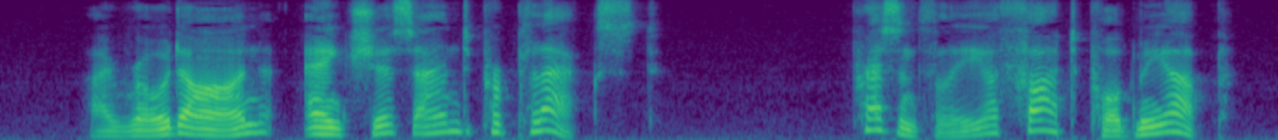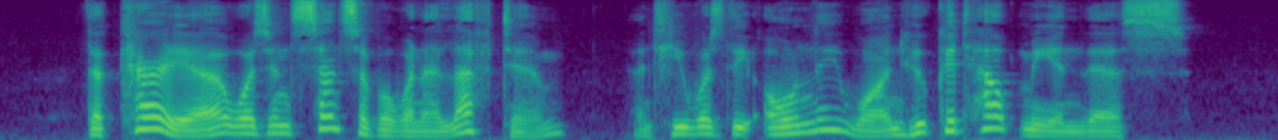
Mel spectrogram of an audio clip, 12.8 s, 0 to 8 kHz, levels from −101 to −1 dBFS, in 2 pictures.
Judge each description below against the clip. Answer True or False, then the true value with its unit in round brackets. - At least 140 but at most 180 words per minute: True (150 wpm)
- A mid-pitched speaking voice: True (145 Hz)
